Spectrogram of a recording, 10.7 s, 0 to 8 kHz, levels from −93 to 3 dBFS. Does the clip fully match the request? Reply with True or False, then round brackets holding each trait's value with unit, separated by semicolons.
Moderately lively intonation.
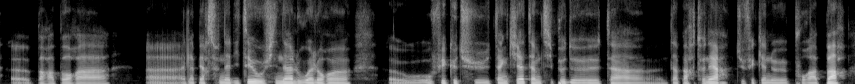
True (3.0 semitones)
